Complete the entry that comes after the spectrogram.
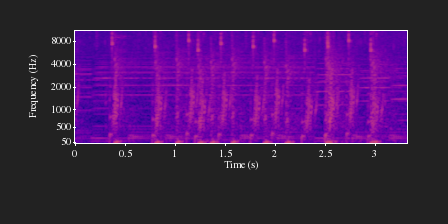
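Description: Liquid splashing and dripping in bursts while water is filled in the video game KRFT, with repeated short watery plops and trickles over a steady low game hum.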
